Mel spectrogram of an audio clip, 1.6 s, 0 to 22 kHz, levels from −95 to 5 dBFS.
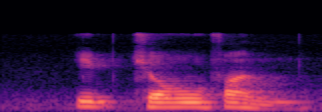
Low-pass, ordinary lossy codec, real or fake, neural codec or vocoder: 7.2 kHz; none; real; none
